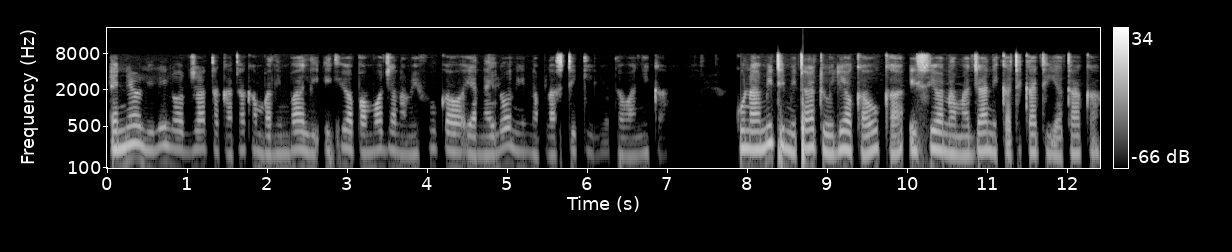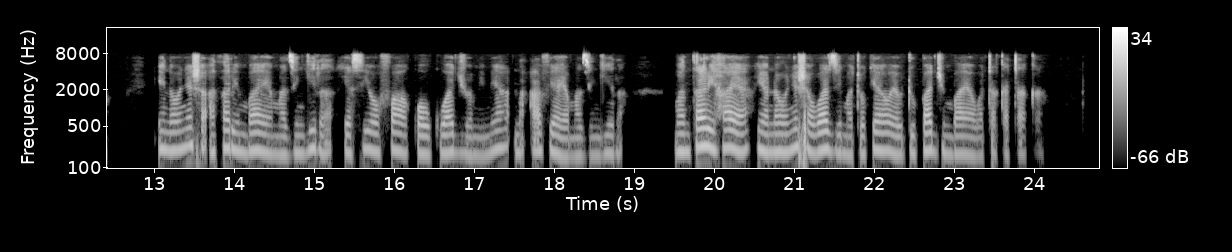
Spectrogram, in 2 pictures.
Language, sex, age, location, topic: Swahili, female, 25-35, Nairobi, health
